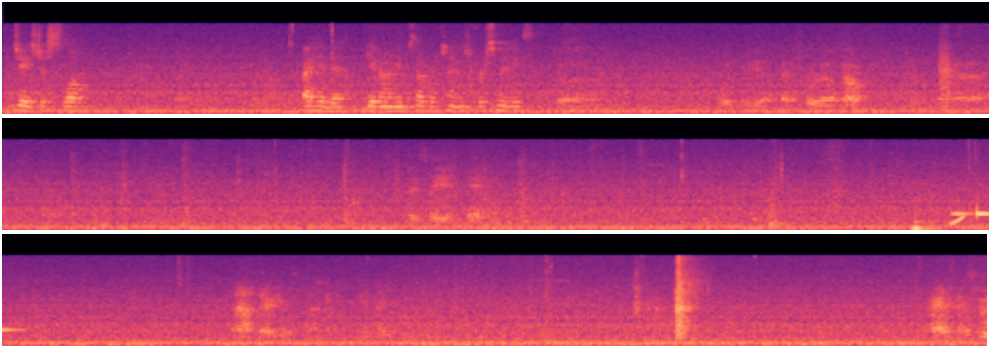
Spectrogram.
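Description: People talk quietly at a distance in a room with a slight echo.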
